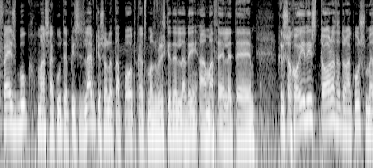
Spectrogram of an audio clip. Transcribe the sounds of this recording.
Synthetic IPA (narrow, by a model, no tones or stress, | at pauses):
fe̞jzbukmɐsɐkut̪e̞ːpisizlɐvce̞so̞lɐt̪ɐpo̞t̪kɐst̪mɐzvɾisce̞t̪e̞ðilɐðiʔɐmɐθe̞le̞t̪e̞ | xɾist̪o̞xo̞iðist̪o̞ɾɐθɐt̪̬o̞nɐkusume̞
